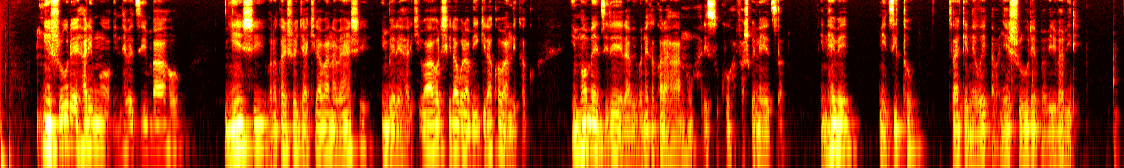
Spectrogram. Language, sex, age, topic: Rundi, male, 25-35, education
